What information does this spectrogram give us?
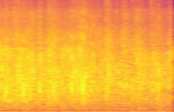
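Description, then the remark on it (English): An audience claps together, a dense, steady patter of many hands filling the whole moment at an even, moderate level, with no voices standing out. “Come on, clap together if you believe it and you got some faith for it today.”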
